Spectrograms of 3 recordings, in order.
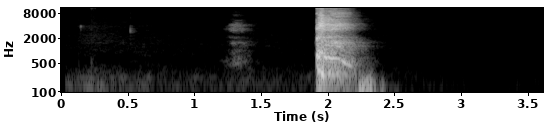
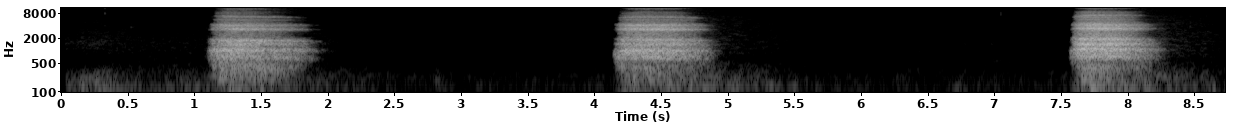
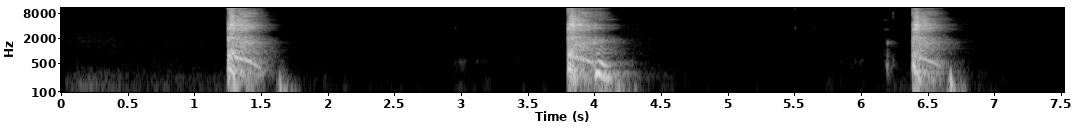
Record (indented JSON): {
  "cough_length": "3.6 s",
  "cough_amplitude": 32768,
  "cough_signal_mean_std_ratio": 0.2,
  "exhalation_length": "8.7 s",
  "exhalation_amplitude": 13466,
  "exhalation_signal_mean_std_ratio": 0.35,
  "three_cough_length": "7.5 s",
  "three_cough_amplitude": 32768,
  "three_cough_signal_mean_std_ratio": 0.23,
  "survey_phase": "alpha (2021-03-01 to 2021-08-12)",
  "age": "18-44",
  "gender": "Female",
  "wearing_mask": "No",
  "symptom_none": true,
  "smoker_status": "Never smoked",
  "respiratory_condition_asthma": false,
  "respiratory_condition_other": false,
  "recruitment_source": "REACT",
  "submission_delay": "2 days",
  "covid_test_result": "Negative",
  "covid_test_method": "RT-qPCR"
}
